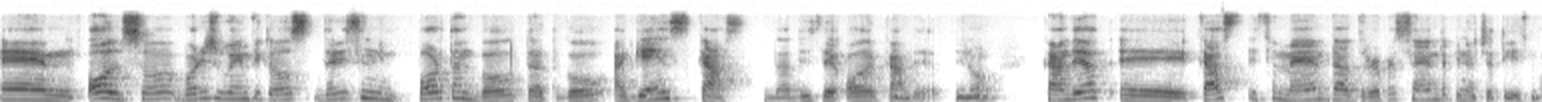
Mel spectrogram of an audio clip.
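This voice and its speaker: A woman speaks with a non-native accent at a medium pitch. Her pace is moderate and her intonation lively. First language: Spanish. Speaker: panelist. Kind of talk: panel discussion. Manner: halting.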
